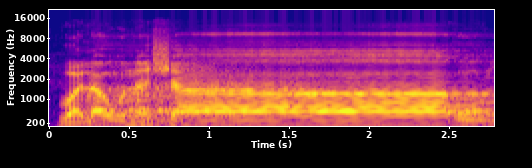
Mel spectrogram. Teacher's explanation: وَلَوْ نَشَاءُ، یہ مد متصل ہے، ایک ہی لفظ کے اندر مدہ اور حمزہ دونوں جمع ہو گئے ہیں، اسے 4 الف کے برابر کھینچ کر پڑھا جائے گا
